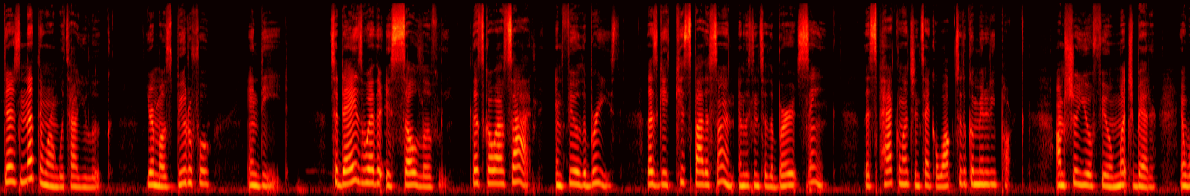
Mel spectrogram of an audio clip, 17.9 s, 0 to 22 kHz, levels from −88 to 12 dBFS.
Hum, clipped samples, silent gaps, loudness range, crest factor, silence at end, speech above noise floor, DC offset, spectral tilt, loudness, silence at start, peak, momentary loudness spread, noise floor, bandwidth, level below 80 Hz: none; under 0.1%; none; 6 LU; 20 dB; 0 s; 37 dB; under 0.1%; -4 dB/octave; -31 LUFS; 0.05 s; -12 dBFS; 13 LU; -68 dBFS; over 20 kHz; -82 dBFS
